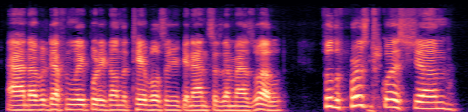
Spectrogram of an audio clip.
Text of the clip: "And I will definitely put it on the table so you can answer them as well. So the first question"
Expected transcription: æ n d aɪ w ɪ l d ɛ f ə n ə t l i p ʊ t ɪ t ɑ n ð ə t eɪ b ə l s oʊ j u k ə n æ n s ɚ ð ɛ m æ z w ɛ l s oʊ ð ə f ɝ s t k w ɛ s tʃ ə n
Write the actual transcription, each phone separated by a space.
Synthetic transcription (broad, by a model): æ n d aɪ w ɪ l d ɛ f ə n ə t l i p ʊ t ɪ t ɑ n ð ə t eɪ b ə l s oʊ j u k ə n æ n s ɚ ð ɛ m æ z w ɛ l s oʊ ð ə f ɝ s t k w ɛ s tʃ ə n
